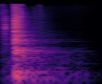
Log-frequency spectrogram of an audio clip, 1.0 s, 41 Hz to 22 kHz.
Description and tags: Appliance-Clothes Dryer-Door-Open-02
The sound of a clothes dryer door being open.
This file has been normalized and background noise removed. No other processing has been done.
Appliance, Clothes-Dryer, Door, Dryer, Metal, Open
